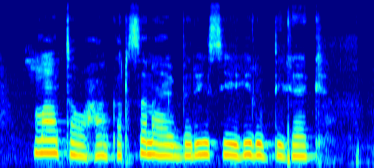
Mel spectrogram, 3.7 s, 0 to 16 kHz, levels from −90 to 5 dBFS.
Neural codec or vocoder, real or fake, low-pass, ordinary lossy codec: vocoder, 44.1 kHz, 128 mel bands, Pupu-Vocoder; fake; 14.4 kHz; none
